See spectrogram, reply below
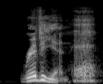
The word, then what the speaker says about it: Rivian: Let's talk about Riven. Like, there's one, Rivian.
